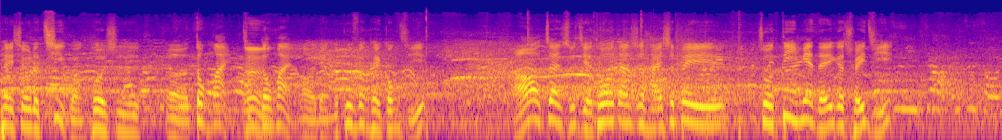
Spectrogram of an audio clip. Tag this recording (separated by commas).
Speech, inside a large room or hall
